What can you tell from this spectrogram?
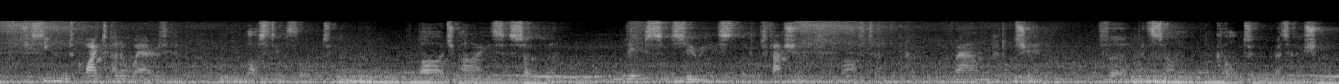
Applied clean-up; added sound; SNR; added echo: none; Bus / Engine; -3 dB; reverberation time 0.8 s.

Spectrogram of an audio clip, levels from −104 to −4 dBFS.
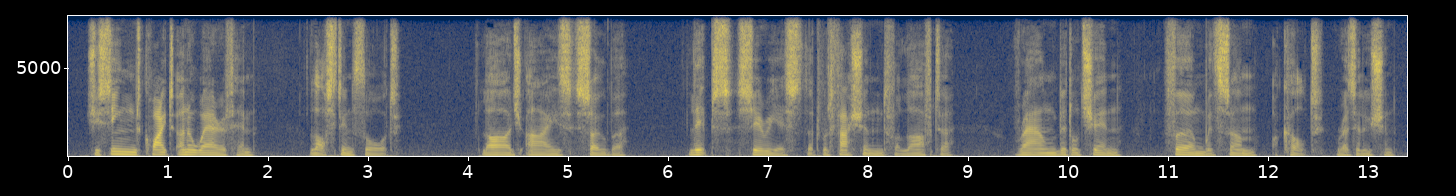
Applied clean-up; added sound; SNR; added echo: none; none; none; none.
